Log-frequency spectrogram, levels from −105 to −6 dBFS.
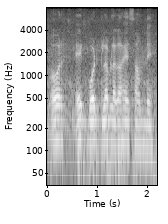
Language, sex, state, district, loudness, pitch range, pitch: Hindi, male, Maharashtra, Solapur, -18 LUFS, 115-125 Hz, 120 Hz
